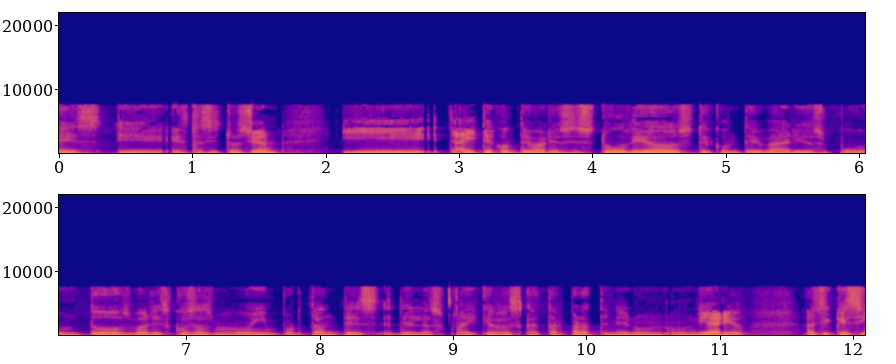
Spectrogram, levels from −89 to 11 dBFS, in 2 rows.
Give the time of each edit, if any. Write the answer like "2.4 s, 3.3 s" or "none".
8.9 s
